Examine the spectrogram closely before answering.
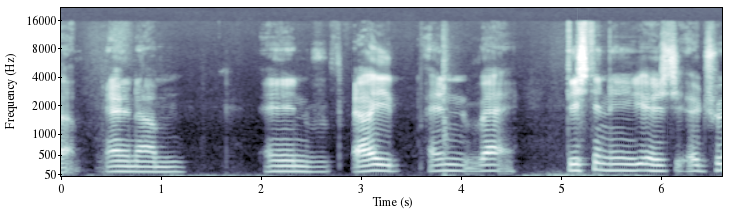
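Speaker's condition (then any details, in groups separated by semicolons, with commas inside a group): Cerebral palsy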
